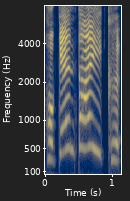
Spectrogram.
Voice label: "hokentaiiku", girl; voice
